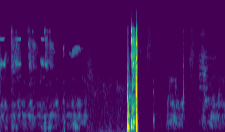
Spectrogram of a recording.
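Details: In Namibia, a Grey-backed Camaroptera gives one short, loud burst of rapid dry clicks, like a camera shutter firing fast, after faint scattered chirps and ticks.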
